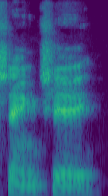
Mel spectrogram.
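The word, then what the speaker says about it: Shang-Chi: voice and jack says it's pronounced shang chi that's not phonetically spelled but i uh yeah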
